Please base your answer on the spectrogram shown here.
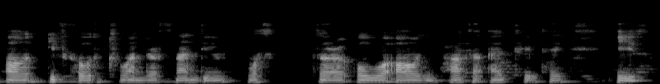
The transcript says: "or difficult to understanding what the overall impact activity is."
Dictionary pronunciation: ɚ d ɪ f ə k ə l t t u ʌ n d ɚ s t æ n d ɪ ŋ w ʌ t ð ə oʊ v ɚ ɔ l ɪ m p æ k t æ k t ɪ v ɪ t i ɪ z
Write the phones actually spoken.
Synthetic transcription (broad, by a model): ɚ d ɪ f ə k ə l t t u ʌ n d ɚ s t æ n d ɪ ŋ w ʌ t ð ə oʊ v ɚ ɔ l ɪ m p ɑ t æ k t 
